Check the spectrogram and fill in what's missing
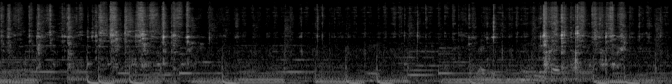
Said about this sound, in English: We are going to give this a mix until the MSG has dissolved.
